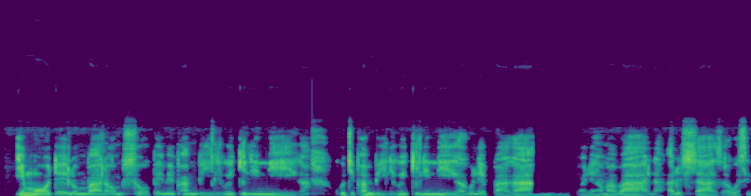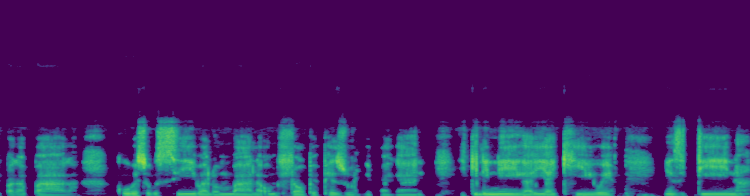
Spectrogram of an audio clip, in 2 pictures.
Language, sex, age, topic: North Ndebele, male, 50+, health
